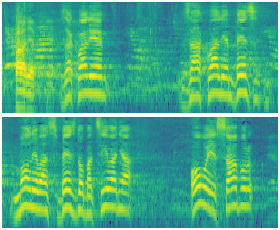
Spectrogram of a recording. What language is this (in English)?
Croatian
